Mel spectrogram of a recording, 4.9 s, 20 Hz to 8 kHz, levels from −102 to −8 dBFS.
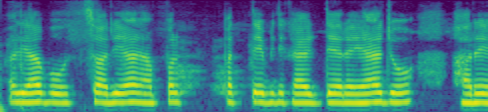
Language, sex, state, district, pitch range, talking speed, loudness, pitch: Hindi, female, Uttar Pradesh, Saharanpur, 195-205 Hz, 185 wpm, -16 LUFS, 200 Hz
